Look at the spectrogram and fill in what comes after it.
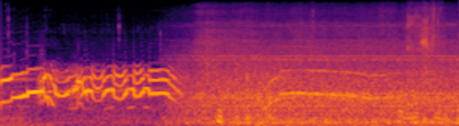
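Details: At the edge of Morningside Nature Preserve, Atlanta, an urban coyote answers a played recording with a wavering, yodeling howl that rises and falls quickly for under two seconds.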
